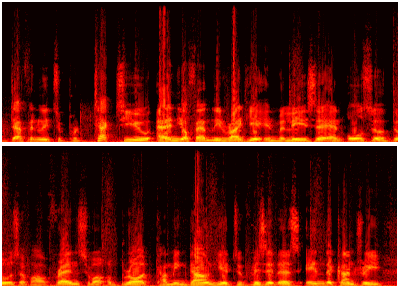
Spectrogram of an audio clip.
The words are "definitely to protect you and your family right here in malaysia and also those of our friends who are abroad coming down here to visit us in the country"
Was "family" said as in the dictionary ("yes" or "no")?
yes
